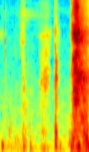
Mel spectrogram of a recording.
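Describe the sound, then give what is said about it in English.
A single sharp, loud sneeze bursts out right after a brief spoken phrase, ending the short moment abruptly. “Bless you.”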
